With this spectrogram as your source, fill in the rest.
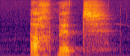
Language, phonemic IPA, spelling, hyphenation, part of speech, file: Dutch, /ˈɑx.mɛt/, Achmed, Ach‧med, proper noun, Nl-Achmed.ogg
- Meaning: a male given name from Arabic, equivalent to English Ahmed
